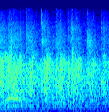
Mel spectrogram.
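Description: Applause from an audience, a dense, steady wash of many hands clapping at an even loudness for the whole stretch, with no voices standing out.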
